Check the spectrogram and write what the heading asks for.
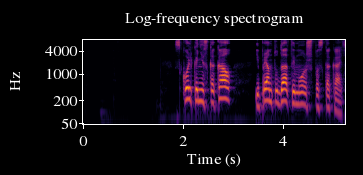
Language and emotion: Russian, neutral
